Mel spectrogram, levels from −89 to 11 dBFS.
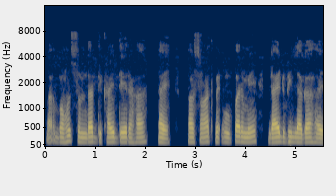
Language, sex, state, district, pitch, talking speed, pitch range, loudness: Hindi, male, Chhattisgarh, Balrampur, 120 Hz, 170 wpm, 115-125 Hz, -19 LUFS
